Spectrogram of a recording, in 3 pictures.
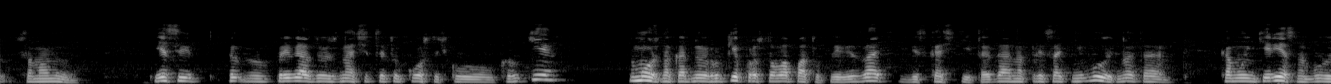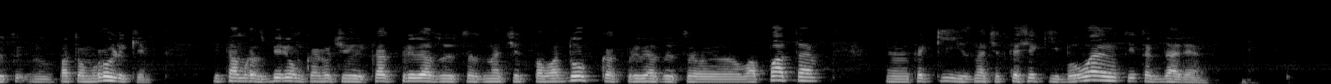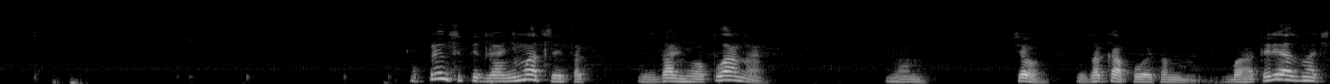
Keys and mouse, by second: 1.6 middle click, 12.0 click, 12.4 middle click, 26.3 shift+middle click, 29.2-30.3 middle drag, 30.6 middle click, 32.6 middle click, 39.5-39.9 middle drag.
